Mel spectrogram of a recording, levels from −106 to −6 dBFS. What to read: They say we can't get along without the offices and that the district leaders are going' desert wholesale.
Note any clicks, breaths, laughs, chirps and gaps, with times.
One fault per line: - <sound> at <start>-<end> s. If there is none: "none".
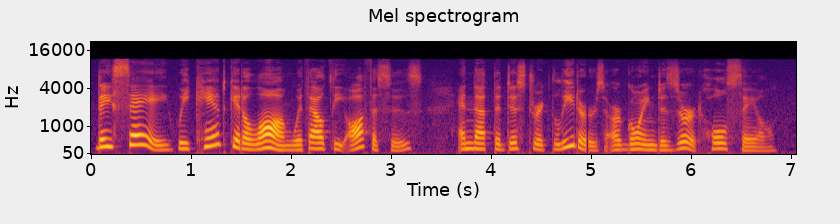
- dropout at 4.9-5.0 s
